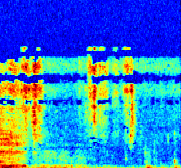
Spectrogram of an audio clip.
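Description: Near silence: room tone with a few faint, soft handling sounds as plush toys and their paper tags are set down on a table.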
